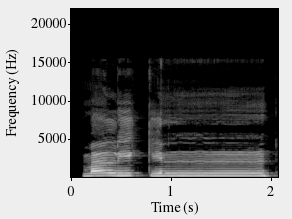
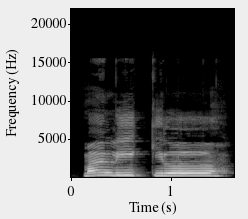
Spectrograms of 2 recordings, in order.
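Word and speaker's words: مَلِكِ النَّاسِ: tajwidnya adalah Lam Syamsiah lamnya tidak terbaca malikin bukan malikil tetapi malikin kemudian setelah lam syamsiah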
